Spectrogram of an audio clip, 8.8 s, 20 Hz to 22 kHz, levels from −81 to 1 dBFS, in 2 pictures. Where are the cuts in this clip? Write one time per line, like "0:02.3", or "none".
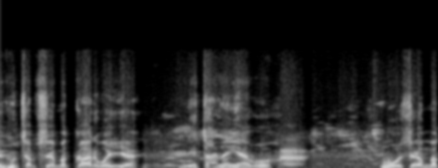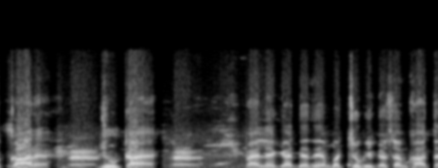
0:01.9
